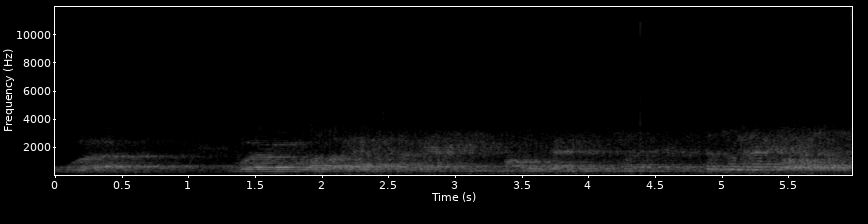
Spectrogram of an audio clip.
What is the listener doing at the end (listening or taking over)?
listening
